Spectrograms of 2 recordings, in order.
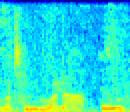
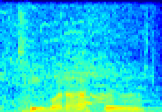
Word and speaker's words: Tiwanaku: He was in that area, and that he visited, I got to pronounce this right, Tiwanaku.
